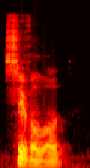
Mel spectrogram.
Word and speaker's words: Vsevolod: And for those of you at home who are like driving, it's spelled Vsevolod, Sivolod, which is kind of difficult for Westerners to pronounce because it's an odd spelling, odd pronunciation.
